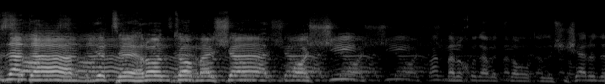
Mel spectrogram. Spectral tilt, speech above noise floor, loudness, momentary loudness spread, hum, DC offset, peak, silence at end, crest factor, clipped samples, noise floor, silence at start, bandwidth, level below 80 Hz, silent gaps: -4 dB/octave; 21 dB; -29 LUFS; 25 LU; none; under 0.1%; -10 dBFS; 0 s; 20 dB; under 0.1%; -52 dBFS; 0 s; 13.5 kHz; -78 dBFS; none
